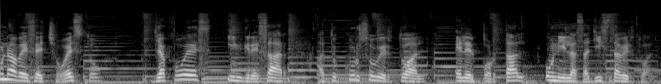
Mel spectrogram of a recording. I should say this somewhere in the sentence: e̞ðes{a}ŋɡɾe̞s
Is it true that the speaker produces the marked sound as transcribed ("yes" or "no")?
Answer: no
